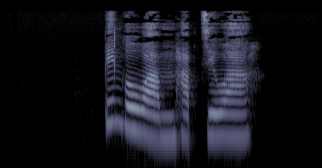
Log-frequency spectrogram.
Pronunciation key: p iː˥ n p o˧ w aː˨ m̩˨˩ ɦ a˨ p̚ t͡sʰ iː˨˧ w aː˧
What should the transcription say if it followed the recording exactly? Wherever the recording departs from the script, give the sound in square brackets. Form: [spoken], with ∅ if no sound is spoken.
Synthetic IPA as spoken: p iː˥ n [k] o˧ w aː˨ m̩˨˩ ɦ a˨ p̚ [t͡s] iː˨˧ w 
